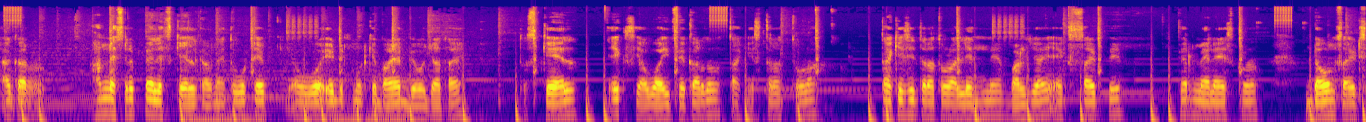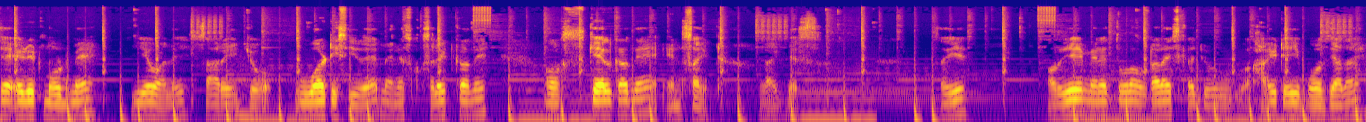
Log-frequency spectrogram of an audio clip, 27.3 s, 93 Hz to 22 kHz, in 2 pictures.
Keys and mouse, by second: 3.9 Tab, 5.3 s, 6.4 x, 8.1 click, 12.5 middle click, 13.8 Tab, 15.0 click, 16.7 middle click, 20.1 s, 21.9 click, 22.4 middle click, 25.0 click, 26.2 middle click.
